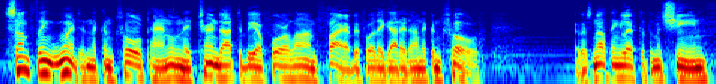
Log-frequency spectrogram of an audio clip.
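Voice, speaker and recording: An American actor playing a stubborn, suspicious investigator in a 1950s radio drama. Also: male voice, lowish voice, quick pace, close to an everyday voice. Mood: grim narration. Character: hard-boiled male investigator, stubborn, suspicious and driven. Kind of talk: 1950s radio drama acting and first-person narration. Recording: vintage 1950s radio, muffled, faint music.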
